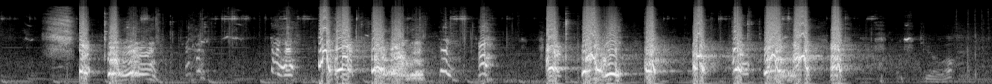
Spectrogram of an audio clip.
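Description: Border Collie dog barking repeatedly in sharp, loud bursts, with some yips and whimpers mixed in, close by; a person's voice is heard between the barks.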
